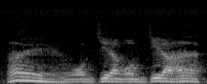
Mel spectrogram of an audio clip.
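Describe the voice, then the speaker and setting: Whining, squeamish Cantonese attendant, higher-voiced. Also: male voice, sing-song, a little slow. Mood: impatient. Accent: Hong Kong Cantonese. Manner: exclaiming, whining, nagging. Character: squeamish, grumbling uncle-like attendant, adult man. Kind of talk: Buddhist story radio drama acting.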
